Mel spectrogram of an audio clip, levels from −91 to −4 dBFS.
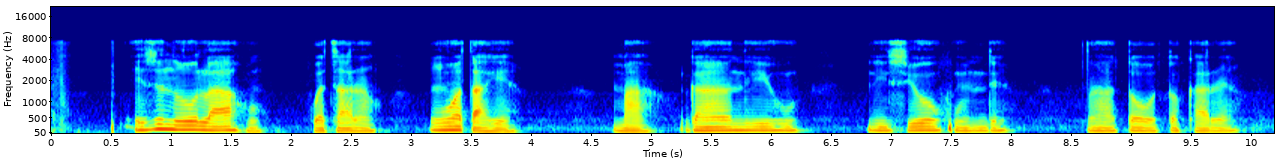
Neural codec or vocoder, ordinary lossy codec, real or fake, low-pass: codec, 16 kHz, 8 kbps, FunCodec, trained on LibriTTS, 25 frames a second; none; fake; 7.2 kHz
